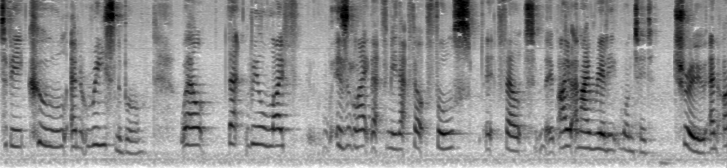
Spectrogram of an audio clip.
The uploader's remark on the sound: Recorded live at 5x15 Bristol in March 2017.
